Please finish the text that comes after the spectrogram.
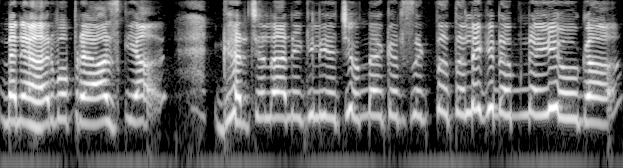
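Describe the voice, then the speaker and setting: A put-upon young Indian husband in a cartoon, acted by a woman. The voice is high for the part and closely recorded with a dry sound. He talks in a tired, aggrieved, pleading way. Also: fairly even intonation, measured pace, no room sound. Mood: anguished. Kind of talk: Hindi cartoon story dialogue.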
